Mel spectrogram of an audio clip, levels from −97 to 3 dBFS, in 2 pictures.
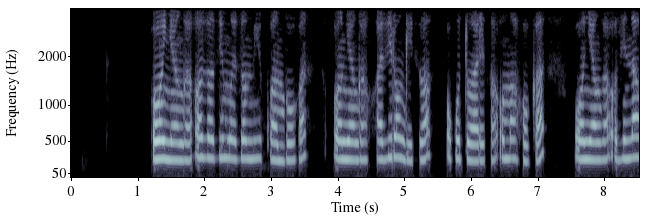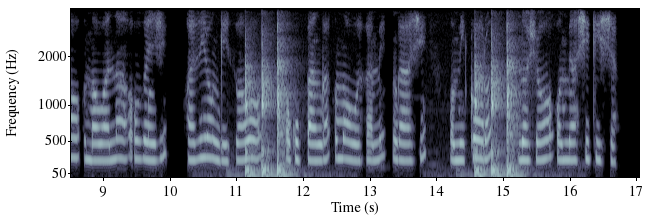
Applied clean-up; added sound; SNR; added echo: none; Knock; 2 dB; none.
